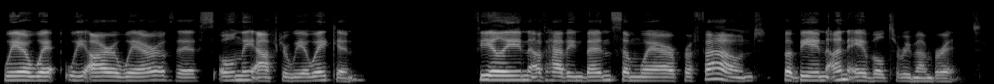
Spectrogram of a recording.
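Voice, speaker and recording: A woman teaching yoga nidra, guiding relaxation in a gentle, inviting manner with pauses. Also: on the low side, smooth. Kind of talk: guided relaxation instruction.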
